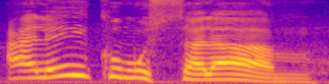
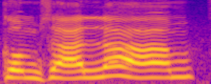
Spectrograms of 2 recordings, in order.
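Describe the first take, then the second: First: The reply is said carefully with every syllable. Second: The reply is shortened with syllables dropped. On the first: The speaker calls it right. "Jawabnya pula" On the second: The speaker calls it wrong. "Jangan juga jawab salam dengan cara"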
